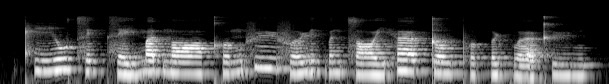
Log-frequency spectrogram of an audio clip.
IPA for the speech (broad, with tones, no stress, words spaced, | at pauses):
kʰiː˨˥wt͡sɪ˨˥k̚t͡se˨˩j mɐ˧t̚n̪ɔː˨ kʰʊ˨˥ŋfyː˥fɵ˨˥ɥ ɪ˧k̚ɵ˧nt͡sɔː˨j hœː˥k̚t̪o˧wpʰʊ˨k̚ ɵ˨ɥkʷœː˨˩kʰyː˨ŋ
